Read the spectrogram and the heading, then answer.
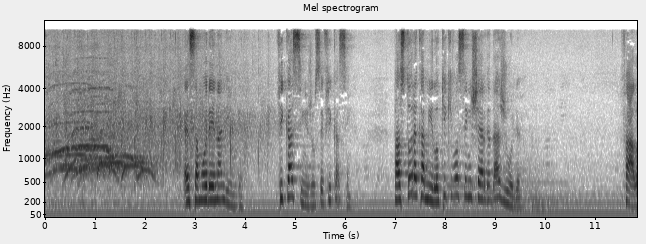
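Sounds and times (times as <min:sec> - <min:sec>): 
cheers and whoops: 0:00.0 - 0:02.4
crowd clapping: 0:00.0 - 0:04.7
speech: 0:02.8 - 0:04.1, 0:04.7 - 0:06.2, 0:07.0 - 0:09.6, 0:11.6 - 0:11.8.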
